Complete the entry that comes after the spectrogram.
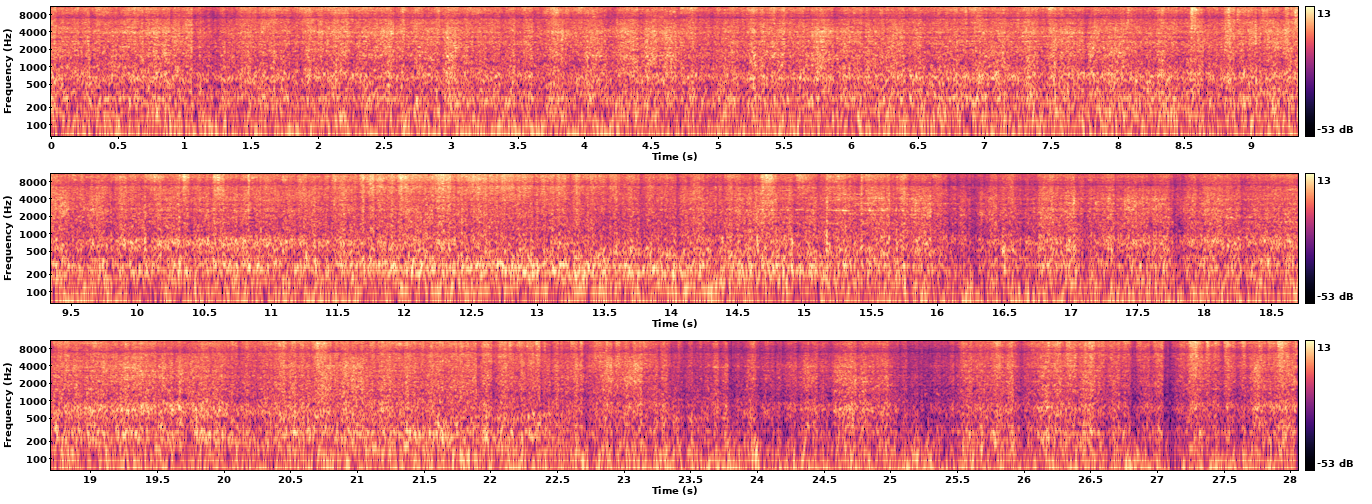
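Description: Freight train of crude-oil tank cars rolling past: a steady rumble and rattle of steel wheels on rail, with occasional clicks over rail joints.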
